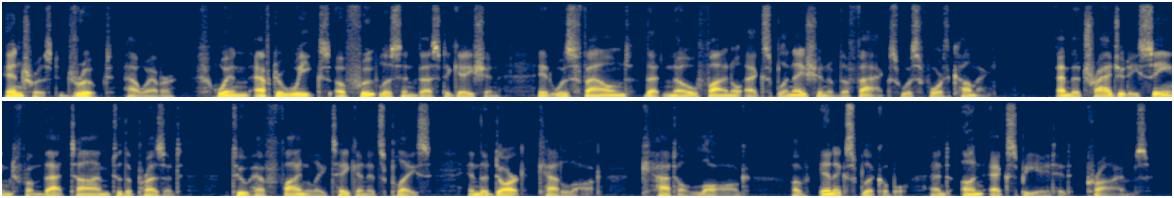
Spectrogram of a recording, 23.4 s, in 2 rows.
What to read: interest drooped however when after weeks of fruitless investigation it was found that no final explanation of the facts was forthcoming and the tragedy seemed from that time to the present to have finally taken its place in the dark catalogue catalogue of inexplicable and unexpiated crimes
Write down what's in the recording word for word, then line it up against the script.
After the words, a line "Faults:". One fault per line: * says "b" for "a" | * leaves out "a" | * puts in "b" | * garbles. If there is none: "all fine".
interest drooped however when after weeks of fruitless investigation it was found that no final explanation of the facts was forthcoming and the tragedy seemed from that time to the present to have finally taken its place in the dark catalogue catalogue of inexplicable and unexpiated crimes
Faults:
all fine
